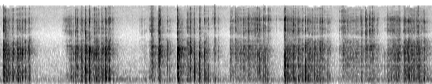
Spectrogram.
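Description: Fingertips and nails tap and scratch the surface of a round, flat, golden dalgona honeycomb sugar candy disc that is solid and brittle. The result is bursts of dry, bright scratching, broken by sharp clicks and short quiet gaps.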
